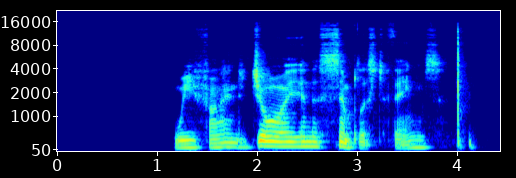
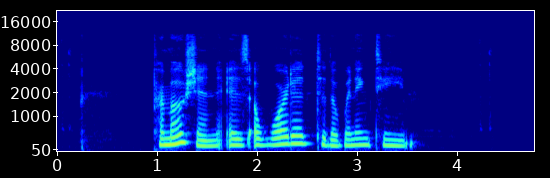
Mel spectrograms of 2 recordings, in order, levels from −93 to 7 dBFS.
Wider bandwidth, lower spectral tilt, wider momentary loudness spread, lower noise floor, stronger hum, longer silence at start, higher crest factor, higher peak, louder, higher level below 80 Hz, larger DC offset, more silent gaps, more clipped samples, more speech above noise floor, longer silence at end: first, 15.5 kHz vs 11.5 kHz; about the same, -5 dB/octave vs -6 dB/octave; first, 13 LU vs 9 LU; about the same, under -90 dBFS vs -89 dBFS; neither; first, 1.2 s vs 0.25 s; first, 24 dB vs 18 dB; first, -12 dBFS vs -28 dBFS; first, -35 LUFS vs -43 LUFS; about the same, -78 dBFS vs -82 dBFS; neither; neither; neither; first, over 55 dB vs 47 dB; second, 0.3 s vs 1.25 s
